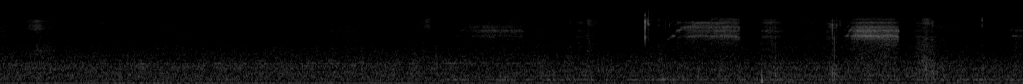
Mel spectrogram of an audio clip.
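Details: Spike, a chubby puppy being dog-sat, snoring while asleep indoors: soft, airy, hissing wheezes in the upper register that come and go roughly every second or two over a steady low hum, with one sharp click midway.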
